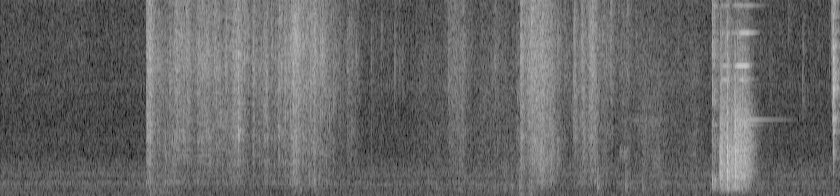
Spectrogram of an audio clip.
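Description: Handling noises on a work table: a few irregular light clinks and knocks of small objects being moved, the loudest a short sharp burst about seven seconds in.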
